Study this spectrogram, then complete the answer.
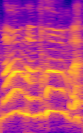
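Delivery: put-on high, loud little-boy call with a laugh; laughing as she voices the little boy; little boy calling mama. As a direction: imitate a small child calling for his mother. Child voiced calling his mother.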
